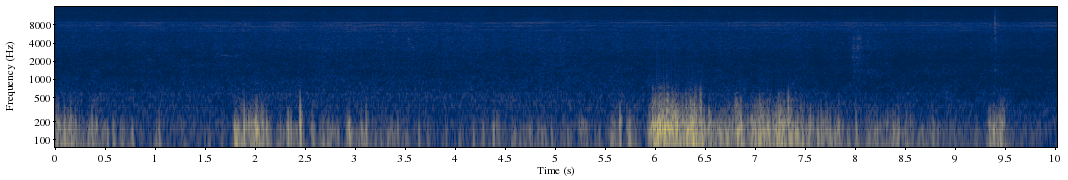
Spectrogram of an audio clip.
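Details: Nubian goat kids snoring after playing: soft, low rumbling breaths in irregular bursts, with a louder, longer stretch of snoring around the middle and a steady faint hiss behind.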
